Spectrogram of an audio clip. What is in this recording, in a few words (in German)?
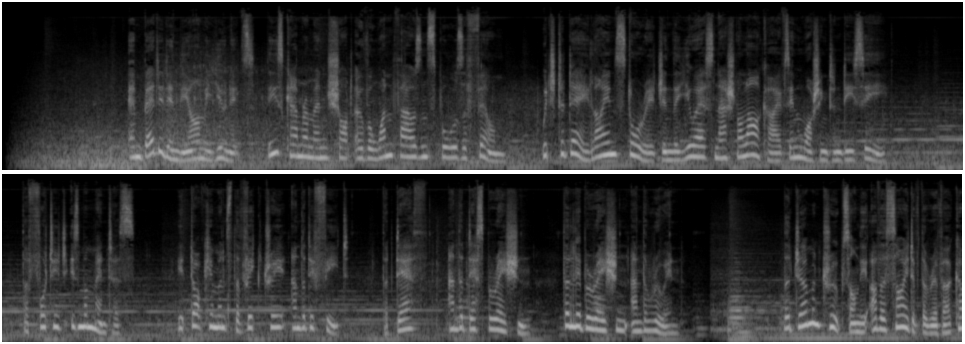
uk englisch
